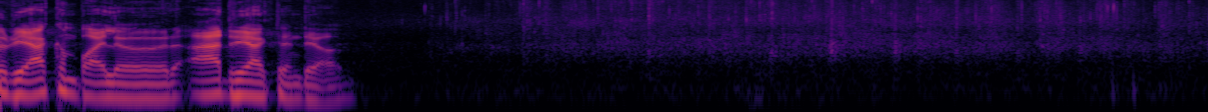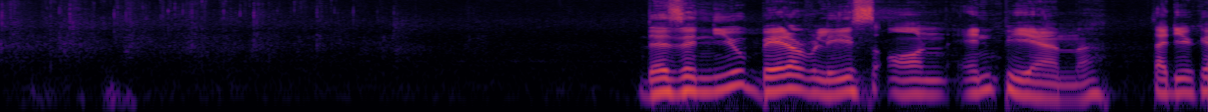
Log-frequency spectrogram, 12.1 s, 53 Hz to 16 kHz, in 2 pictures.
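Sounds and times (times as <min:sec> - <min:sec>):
faint audience applause: 0:02.1 - 0:08.2.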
